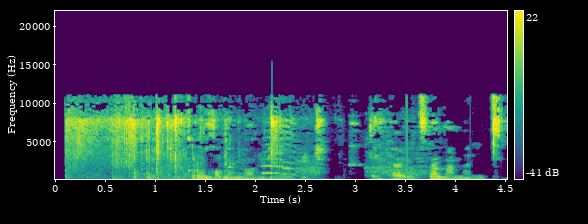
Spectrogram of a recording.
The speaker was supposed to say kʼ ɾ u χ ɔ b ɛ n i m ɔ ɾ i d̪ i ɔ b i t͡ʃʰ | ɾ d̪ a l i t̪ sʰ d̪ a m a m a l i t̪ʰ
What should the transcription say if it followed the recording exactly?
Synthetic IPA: kʼ ɾ u χ ɔ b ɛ n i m ɔ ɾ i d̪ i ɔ b i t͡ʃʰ | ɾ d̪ a l i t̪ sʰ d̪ a m a m a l i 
